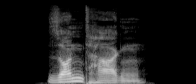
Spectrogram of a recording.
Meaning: dative plural of Sonntag
- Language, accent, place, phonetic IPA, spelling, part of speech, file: German, Germany, Berlin, [ˈzɔntaːɡn̩], Sonntagen, noun, De-Sonntagen.ogg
